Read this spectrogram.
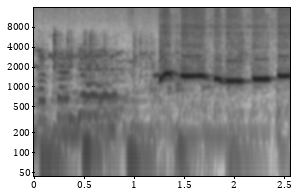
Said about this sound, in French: Puis là aussi, tu sais, genre il siffle.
